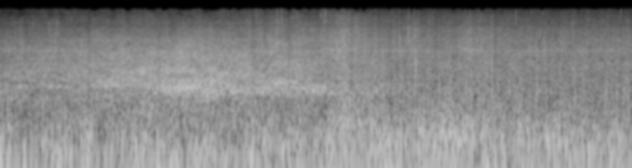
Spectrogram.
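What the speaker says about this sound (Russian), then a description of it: "сильный ветер встречный, жесть просто" Strong headwind roars and buffets the microphone during a bicycle ride, without letup, a loud, rough rushing noise filling every moment.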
